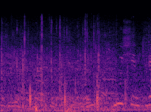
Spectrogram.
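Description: Footsteps of a group of people walking, short irregular scuffs and taps, with indistinct talk among them.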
